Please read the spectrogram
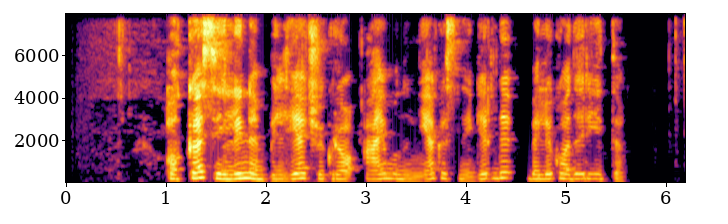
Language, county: Lithuanian, Panevėžys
